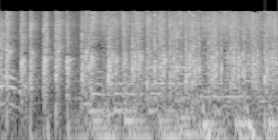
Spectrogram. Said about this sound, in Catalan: Bravo! Bueno, això que tu aplaudeixes amb gran entusiasme és perquè no tens la percepció de la repetició.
